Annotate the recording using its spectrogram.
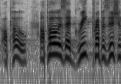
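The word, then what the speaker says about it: ἀπό: line uses the letters Alpha Pi Omron it's pronounced APO APO is a Greek preposition that indicates a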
